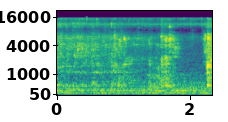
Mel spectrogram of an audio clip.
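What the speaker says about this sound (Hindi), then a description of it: "मैं इसमें पानी ऐड कर रही हूँ" Water poured into a pressure cooker holding beef for chana dal gosht, a steady splashing pour running throughout with a brighter gush near the end, close by and with no talking.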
